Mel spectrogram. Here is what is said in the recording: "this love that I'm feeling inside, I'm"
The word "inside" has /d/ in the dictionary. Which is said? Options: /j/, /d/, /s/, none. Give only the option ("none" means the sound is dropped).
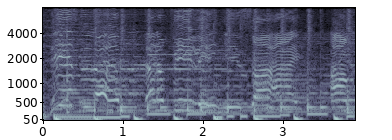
none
